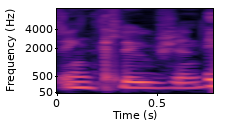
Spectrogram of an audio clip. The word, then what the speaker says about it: InclUUsion: She also founded InclUUsion, is that the best way of pronouncing it? Yeah, or just inclusion.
